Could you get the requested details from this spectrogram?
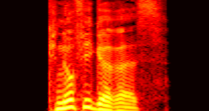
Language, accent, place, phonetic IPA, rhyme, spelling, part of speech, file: German, Germany, Berlin, [ˈknʊfɪɡəʁəs], -ʊfɪɡəʁəs, knuffigeres, adjective, De-knuffigeres.ogg
- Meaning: strong/mixed nominative/accusative neuter singular comparative degree of knuffig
